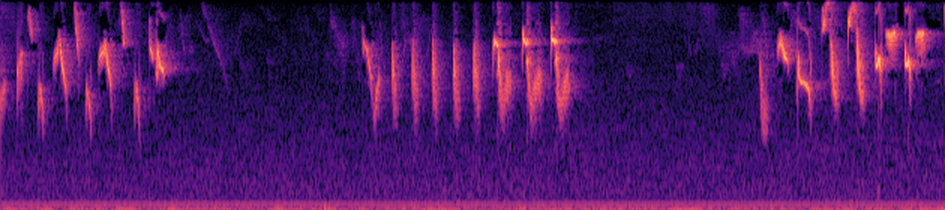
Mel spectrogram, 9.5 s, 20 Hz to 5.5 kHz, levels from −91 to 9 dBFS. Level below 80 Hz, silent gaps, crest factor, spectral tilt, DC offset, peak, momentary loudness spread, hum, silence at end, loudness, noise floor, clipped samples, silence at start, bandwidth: -42 dBFS; none; 20 dB; 0.5 dB/octave; under 0.1%; 0 dBFS; 16 LU; none; 0 s; -15 LUFS; -41 dBFS; under 0.1%; 0 s; 5.4 kHz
